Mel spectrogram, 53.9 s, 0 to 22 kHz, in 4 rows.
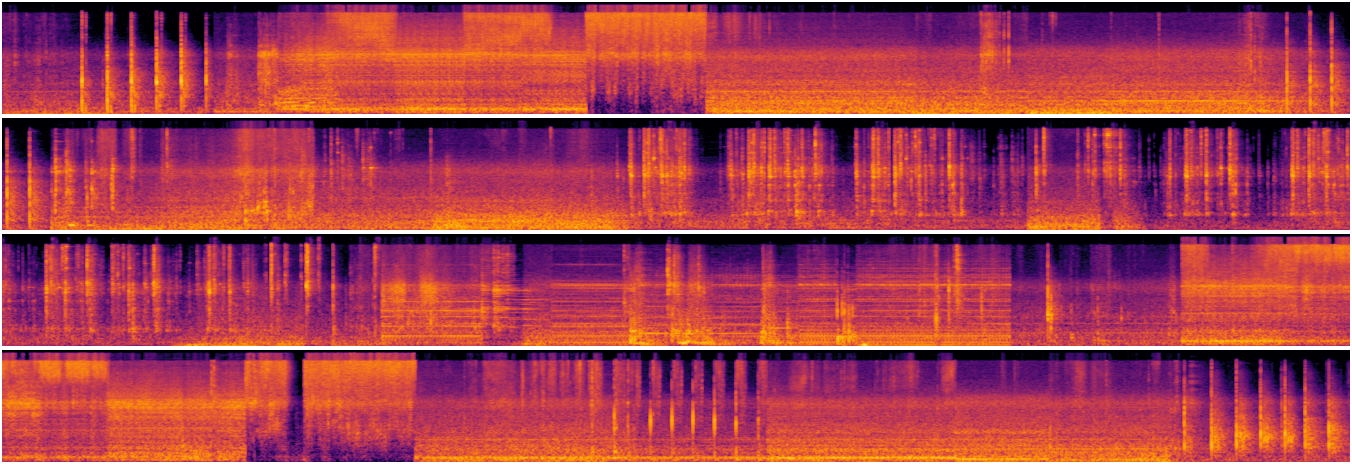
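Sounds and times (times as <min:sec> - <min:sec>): multi-tone hum: 0:07.0 - 0:13.0, 0:30.8 - 0:42.9, 0:44.6 - 0:52.2
spray hissing: 0:38.8 - 0:41.6.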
